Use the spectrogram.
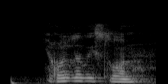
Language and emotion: Russian, neutral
